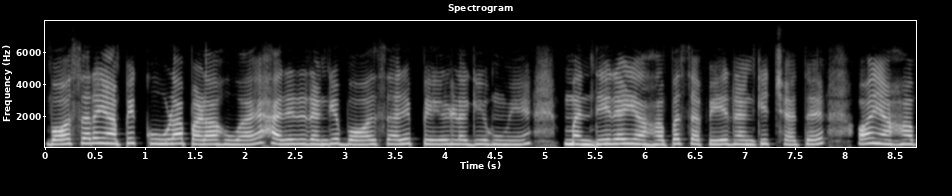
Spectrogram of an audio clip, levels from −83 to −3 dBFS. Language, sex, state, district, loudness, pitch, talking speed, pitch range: Hindi, female, Chhattisgarh, Jashpur, -15 LUFS, 275 Hz, 190 wpm, 265-295 Hz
